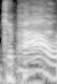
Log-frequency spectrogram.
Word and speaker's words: Kapow: And Kapow rhymes with now, so that works out very well.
